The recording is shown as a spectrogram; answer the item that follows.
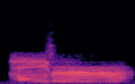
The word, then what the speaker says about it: Havre: This is a trip to Heaver, Montana. Haver, Montana, a great place to visit.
